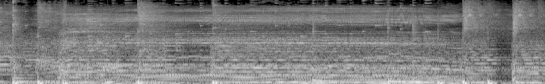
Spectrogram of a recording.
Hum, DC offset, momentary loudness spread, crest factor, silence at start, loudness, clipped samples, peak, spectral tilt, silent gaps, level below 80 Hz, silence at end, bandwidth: none; under 0.1%; 2 LU; 10 dB; 0 s; -11 LUFS; 0.4%; 0 dBFS; -3.5 dB/octave; none; -20 dBFS; 0 s; over 20 kHz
